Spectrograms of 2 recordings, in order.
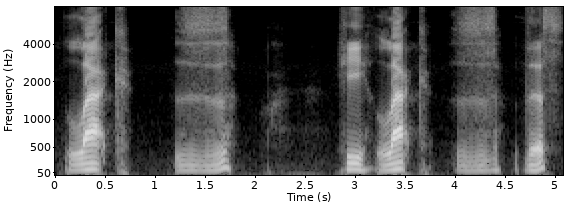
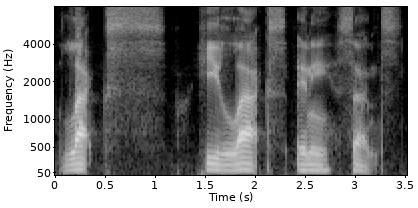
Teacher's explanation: There's no vocal cord vibration, and so the Z devoices in partial assimilation so that I get an S sound. Basically, an S is a Z that is unvoiced.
